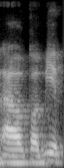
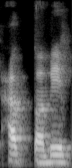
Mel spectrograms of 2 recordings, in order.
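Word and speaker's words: الطيب: contohnya atib kan langsung bukan Al bukan Al thib tapi at thib lamnya dibaca padahal ditulis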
